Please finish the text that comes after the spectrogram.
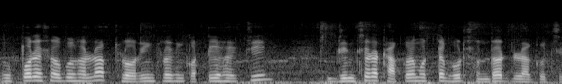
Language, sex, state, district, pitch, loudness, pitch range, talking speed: Odia, male, Odisha, Khordha, 145 Hz, -20 LUFS, 130-160 Hz, 140 wpm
